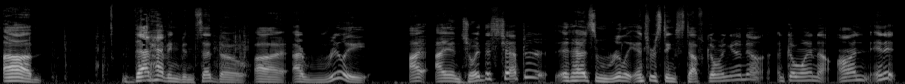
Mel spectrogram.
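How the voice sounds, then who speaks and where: A man's voice: fairly high pitch, big pitch swings, normal speed, fairly bright tone, dry recording. A man hosting a manga review podcast, chatting to viewers in an informal, rambling way. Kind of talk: casual chat to viewers.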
